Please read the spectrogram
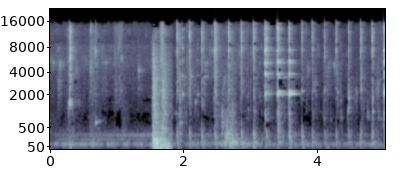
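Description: Eggs being beaten in a glass bowl: a utensil clicks rapidly against the glass, about six taps a second, starting with a louder knock about a second and a half in.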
